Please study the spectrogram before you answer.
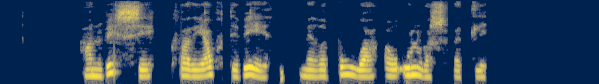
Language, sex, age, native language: Icelandic, female, 20-29, Icelandic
